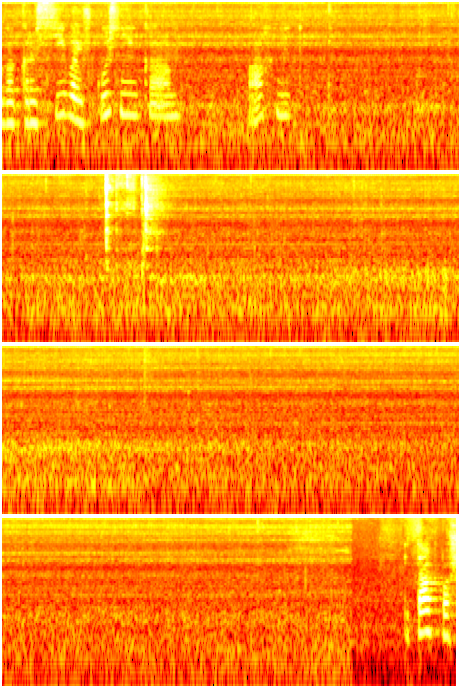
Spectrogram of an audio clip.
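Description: Thick jam bubbles and simmers in a pot.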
